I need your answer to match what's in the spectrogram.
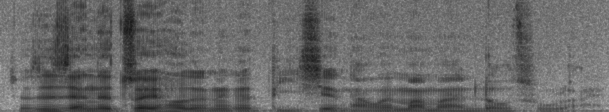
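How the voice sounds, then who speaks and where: Deep fast-talking man telling bar stories. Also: slight background noise. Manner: animated storyteller, acts out customers' lines. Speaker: bar founder, guest. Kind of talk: casual storytelling interview.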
